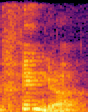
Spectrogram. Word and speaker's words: finger: this but not a finger finger notice I'm doing we're doing received pronunciation British transcription so we're gonna write this schwa there's a silent are there you're aware of this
